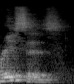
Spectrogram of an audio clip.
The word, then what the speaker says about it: Reese's: It's called Reese's.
